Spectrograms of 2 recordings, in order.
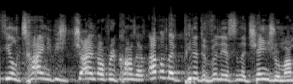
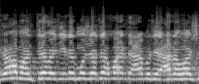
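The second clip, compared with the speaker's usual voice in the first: higher, louder run of mock Afrikaans; gushing Afrikaans fan; 6 semitones higher, 5 dB louder than usual. Happy fan unleashing Afrikaans on him, excited Afrikaans gabble. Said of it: "So he's like".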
